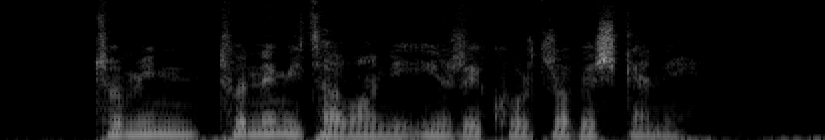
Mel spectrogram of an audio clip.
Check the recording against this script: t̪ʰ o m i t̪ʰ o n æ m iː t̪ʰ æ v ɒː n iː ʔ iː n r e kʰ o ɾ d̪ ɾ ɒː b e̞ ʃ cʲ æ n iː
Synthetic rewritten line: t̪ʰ o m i t̪ʰ o n e m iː t̪ʰ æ v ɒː n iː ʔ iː n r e kʰ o ɾ d̪ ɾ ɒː b e̞ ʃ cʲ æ n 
